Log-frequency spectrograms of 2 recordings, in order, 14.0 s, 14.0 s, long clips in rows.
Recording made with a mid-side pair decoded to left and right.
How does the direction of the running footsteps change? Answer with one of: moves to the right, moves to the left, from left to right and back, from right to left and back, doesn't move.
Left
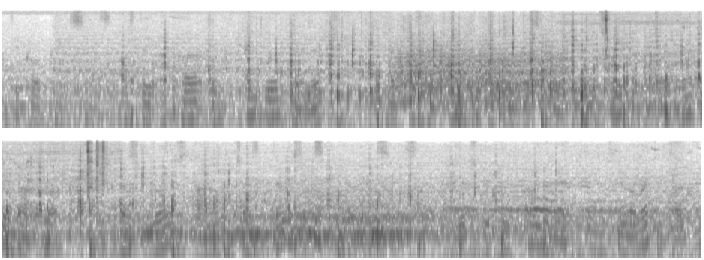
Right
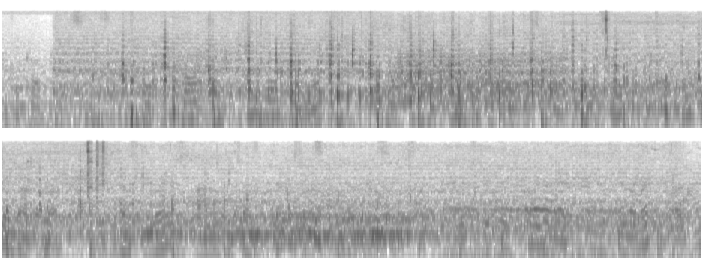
moves to the left.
